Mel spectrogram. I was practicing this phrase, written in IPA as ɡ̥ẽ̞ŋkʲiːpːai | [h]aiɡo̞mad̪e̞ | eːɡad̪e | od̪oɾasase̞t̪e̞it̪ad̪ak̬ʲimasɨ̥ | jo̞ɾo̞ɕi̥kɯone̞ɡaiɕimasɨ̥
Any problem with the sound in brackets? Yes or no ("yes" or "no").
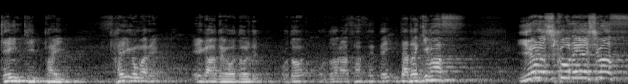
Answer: yes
